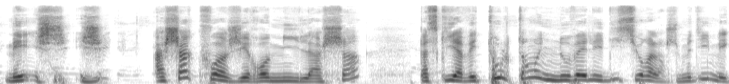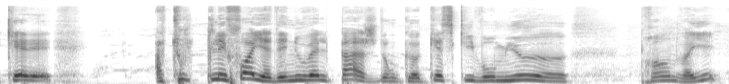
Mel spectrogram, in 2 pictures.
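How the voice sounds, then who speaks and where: A man's voice: high voice, animated, brisk, dry recording. An older man from France chatting casually as a vlogger, musing aloud as he reads English words in a French way. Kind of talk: casual chat while leafing through a book.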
